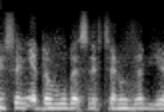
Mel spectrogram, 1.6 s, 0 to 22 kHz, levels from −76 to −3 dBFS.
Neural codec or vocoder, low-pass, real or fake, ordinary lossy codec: codec, 44.1 kHz, 0.9 kbps, DAC; 14.4 kHz; fake; MP3, 64 kbps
